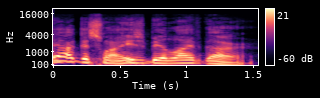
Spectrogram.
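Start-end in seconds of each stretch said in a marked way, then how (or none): 0.0-0.5 defensive. Real, not acted. Insists he can swim.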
